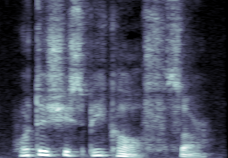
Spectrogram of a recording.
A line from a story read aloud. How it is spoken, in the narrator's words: The prince asked quietly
